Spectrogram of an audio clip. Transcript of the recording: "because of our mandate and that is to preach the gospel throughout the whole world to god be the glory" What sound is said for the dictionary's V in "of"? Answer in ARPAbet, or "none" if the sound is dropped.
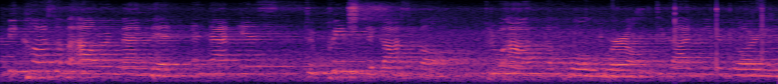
V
